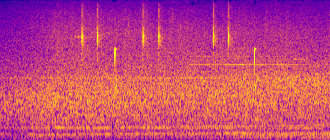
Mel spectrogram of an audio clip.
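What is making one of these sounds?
A phone menu gives short clicking beeps.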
